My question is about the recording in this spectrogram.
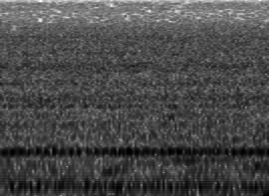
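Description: Steady room noise: an even hiss with a faint, constant hum-like tone, unbroken and without clicks or knocks.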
